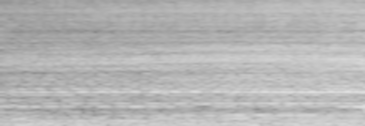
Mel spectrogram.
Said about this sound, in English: The cars fly by down the backstretch.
